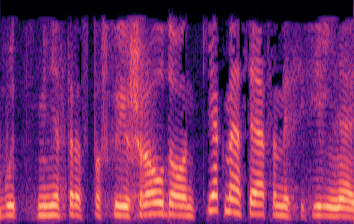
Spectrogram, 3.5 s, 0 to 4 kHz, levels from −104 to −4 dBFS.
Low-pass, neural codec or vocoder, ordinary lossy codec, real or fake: 3.6 kHz; codec, 16 kHz, about 1 kbps, DyCAST, with the encoder's durations; AAC, 16 kbps; fake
